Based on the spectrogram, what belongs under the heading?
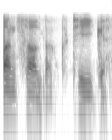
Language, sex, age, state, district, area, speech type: Punjabi, male, 30-45, Punjab, Patiala, rural, conversation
